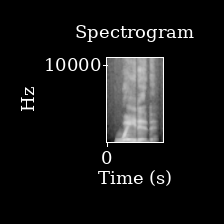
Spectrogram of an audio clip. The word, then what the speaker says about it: waited: We add ed, waited, pronounced like wait-id.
